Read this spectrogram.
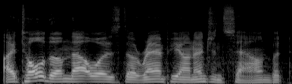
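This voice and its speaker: An easygoing young emperor, acted by a man for an audio drama. His mid-pitched voice has a gravelly creak and a relaxed, wry affection. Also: moderate pace, no echo, lightly acted.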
